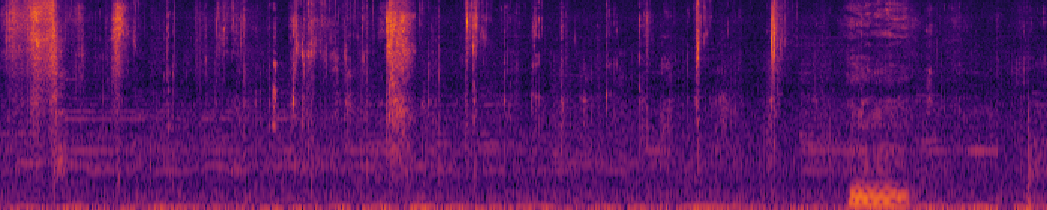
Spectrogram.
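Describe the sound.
Someone chews crunchy pen shell clam, making faint, crisp bites and squishy mastication over a steady low background hum.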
